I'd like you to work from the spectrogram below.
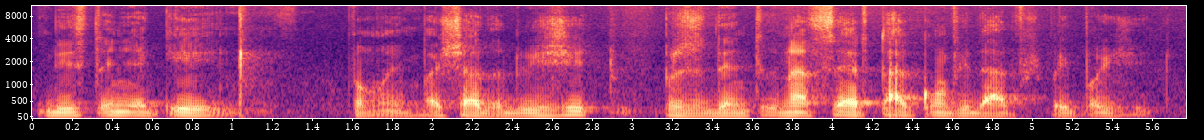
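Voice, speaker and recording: An older man from Mozambique, a former liberation fighter, telling his story in a studio interview with animated delivery and frequent casual fillers. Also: low voice, fast, creaky, husky.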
